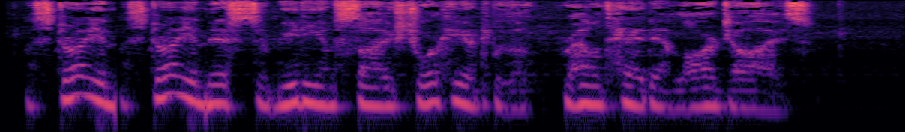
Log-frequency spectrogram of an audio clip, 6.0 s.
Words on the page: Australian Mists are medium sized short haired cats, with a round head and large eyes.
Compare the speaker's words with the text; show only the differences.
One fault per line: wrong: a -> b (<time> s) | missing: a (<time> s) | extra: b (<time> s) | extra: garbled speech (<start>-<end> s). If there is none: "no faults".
extra: australian (0.8 s)
missing: cats (3.3 s)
